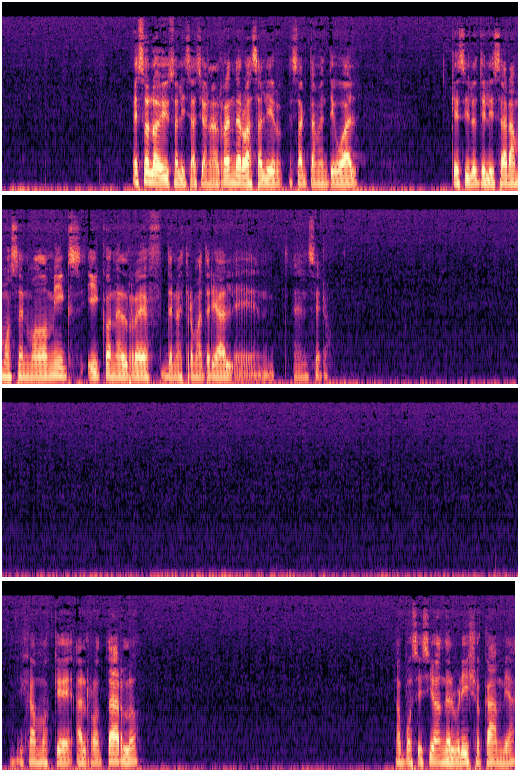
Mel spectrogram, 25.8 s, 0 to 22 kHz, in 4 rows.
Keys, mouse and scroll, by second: 4.5 alt+right click, 5.6 g, 7.9 scroll down 1, 8.1 middle click.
